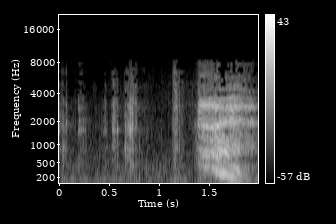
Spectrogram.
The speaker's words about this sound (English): But next time we get a leaky faucet, she'll know. Now, let me see. Better loosen the whole faucet here.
